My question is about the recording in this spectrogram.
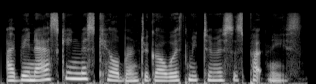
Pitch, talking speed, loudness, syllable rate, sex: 195 Hz, 230 wpm, -16 LUFS, 5.4 syllables/s, female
